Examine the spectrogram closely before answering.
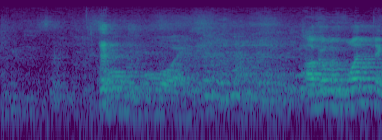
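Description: A man speaks calmly and warmly through a microphone in a large echoing room.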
